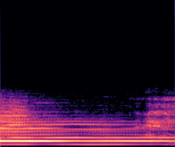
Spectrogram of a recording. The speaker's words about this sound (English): For an instant, I didn't know what had happened. The shock had jarred the room like it was built on a plate of jello. Then I remembered we were directly under the huge bell of Dorchester Towers, Cairo's version of the Big Ben.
